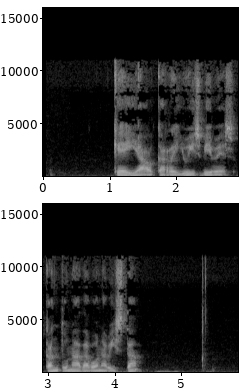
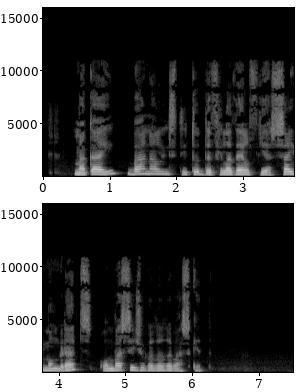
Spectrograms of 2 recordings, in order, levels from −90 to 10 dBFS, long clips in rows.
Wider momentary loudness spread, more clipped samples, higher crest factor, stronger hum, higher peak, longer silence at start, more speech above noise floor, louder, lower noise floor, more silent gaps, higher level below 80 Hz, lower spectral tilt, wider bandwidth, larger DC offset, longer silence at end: first, 18 LU vs 13 LU; neither; about the same, 20 dB vs 18 dB; neither; second, -8 dBFS vs -4 dBFS; first, 1.05 s vs 0.45 s; second, 39 dB vs 50 dB; second, -25 LUFS vs -21 LUFS; second, -65 dBFS vs -70 dBFS; neither; first, -48 dBFS vs -72 dBFS; second, -4 dB/octave vs -6.5 dB/octave; about the same, 11.5 kHz vs 11.5 kHz; neither; second, 0.5 s vs 1.4 s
